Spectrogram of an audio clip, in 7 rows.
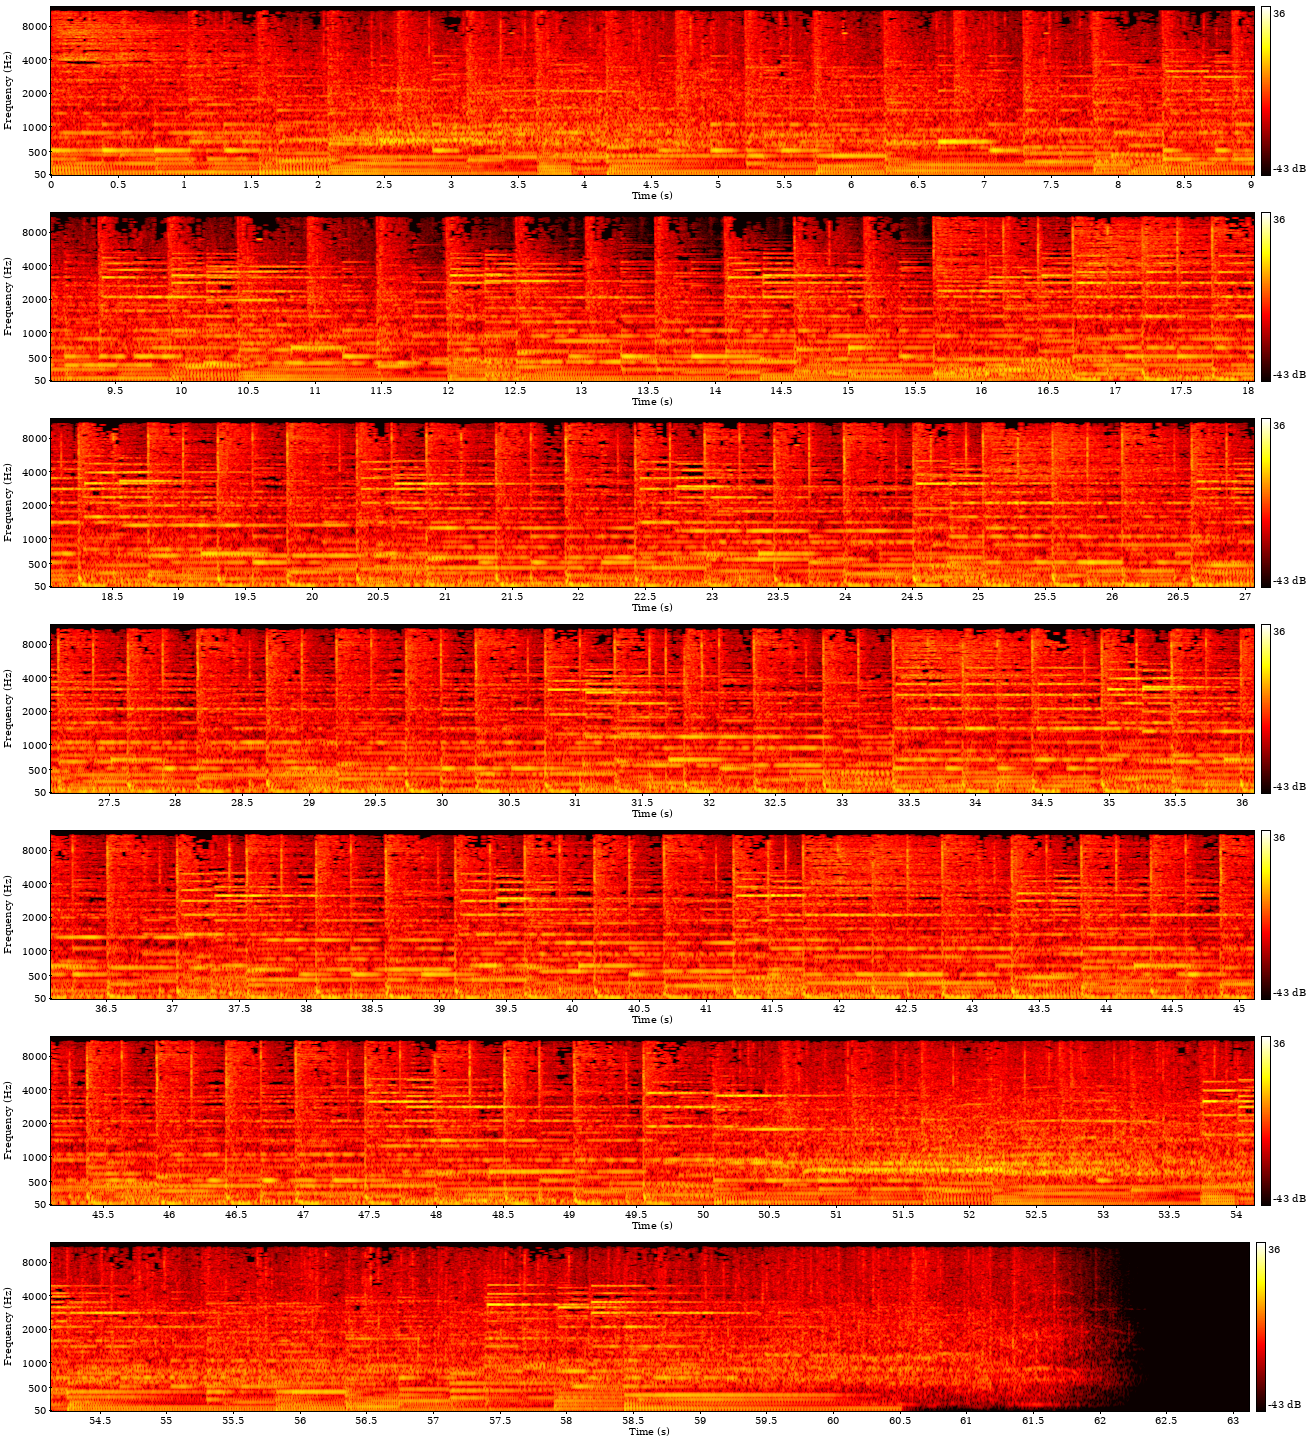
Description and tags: The stadium is packed when "Play 4" finally takes the stage.
Everyone knows the lyrics to "Half Time Show" and Carlos even lets the crowd take over one verse.
This track uses this exciting crowd sample:
You can do whatever you want with this snippet.
Although I'm always interested in hearing new projects using this sample!
big-stadium-rock, clap, concert, crowd, drum, epic, guitar, music, piano, rock, short, show, stadium, strings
